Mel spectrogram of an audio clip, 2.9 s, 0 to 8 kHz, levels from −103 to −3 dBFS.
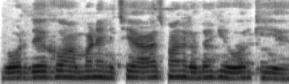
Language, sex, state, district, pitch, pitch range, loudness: Marwari, male, Rajasthan, Nagaur, 165 Hz, 155-170 Hz, -17 LUFS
